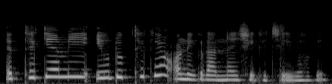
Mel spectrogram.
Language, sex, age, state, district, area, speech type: Bengali, female, 45-60, West Bengal, Jalpaiguri, rural, spontaneous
